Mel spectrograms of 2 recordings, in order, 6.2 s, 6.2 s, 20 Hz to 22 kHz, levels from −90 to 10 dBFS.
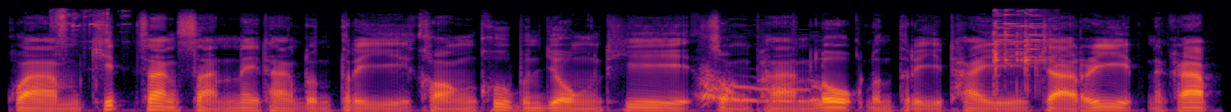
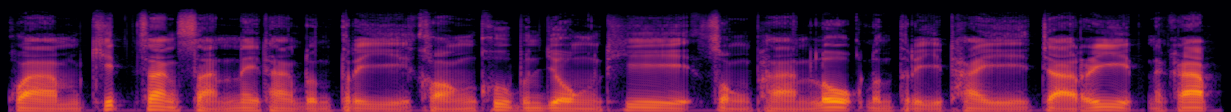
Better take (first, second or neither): second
